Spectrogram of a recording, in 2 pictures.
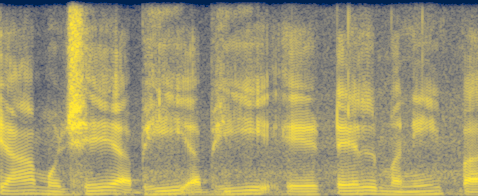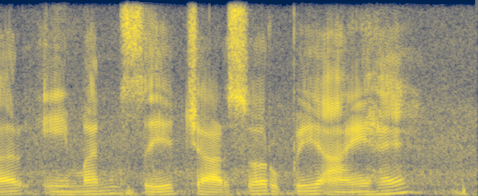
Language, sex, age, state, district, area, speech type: Urdu, male, 45-60, Telangana, Hyderabad, urban, read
